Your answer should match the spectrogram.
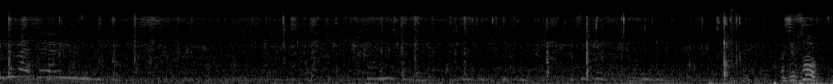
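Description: Faint distant voices talking, with a couple of sharp clicks near the end.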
